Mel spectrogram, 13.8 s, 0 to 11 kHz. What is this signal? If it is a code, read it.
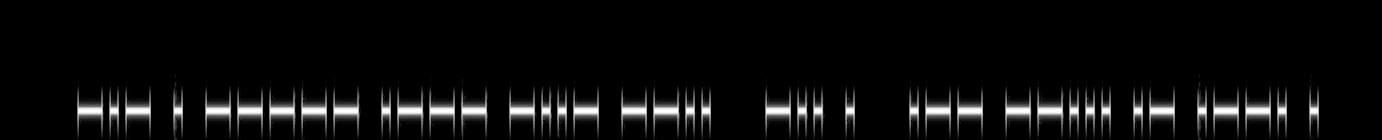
Morse code, heard as a keyed tone, about 15 wpm, 700 Hz. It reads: KE0JXZ DE W7APE
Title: USA Callsign DE Callsign 15wpm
